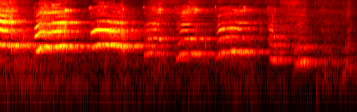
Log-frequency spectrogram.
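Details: Central Asian Shepherd puppies from Michigan whine continuously, a run of drawn-out, nasal cries that step gradually lower in pitch, each lasting about half a second.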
